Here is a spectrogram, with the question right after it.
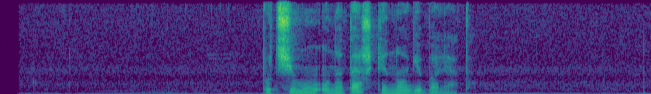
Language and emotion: Russian, neutral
